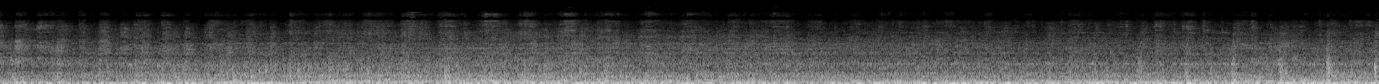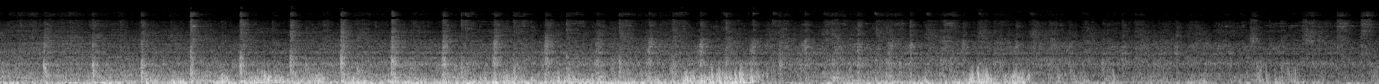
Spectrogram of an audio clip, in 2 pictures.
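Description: Freight train of tank cars and container flat wagons rolling past, a steady low rumble with the wheels clicking over rail joints. The rumble grows louder past the middle, then drops off sharply twice in the last few seconds.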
